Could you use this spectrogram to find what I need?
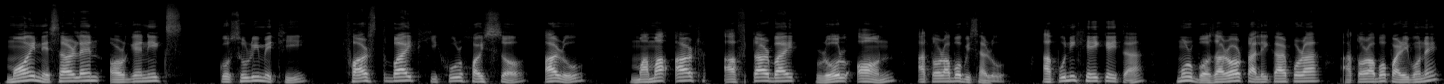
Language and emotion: Assamese, neutral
